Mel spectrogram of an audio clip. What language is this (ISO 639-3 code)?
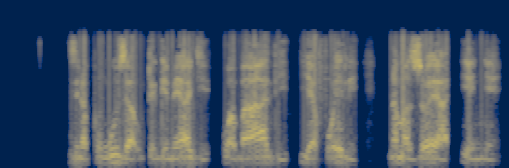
swa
